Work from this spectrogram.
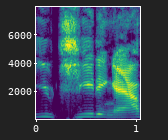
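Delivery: acted-out furious yell, mock anger. Recounting a friend's phone call to a man, acting out her line: retelling an angry yell. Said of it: "called him up and yelled at him".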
